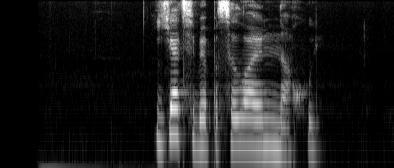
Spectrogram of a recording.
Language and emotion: Russian, angry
